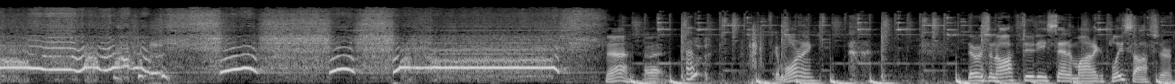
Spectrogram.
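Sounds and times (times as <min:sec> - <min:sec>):
shrieking vacuum cleaner: 0:00.0 - 0:06.0
speech: 0:06.0 - 0:08.4, 0:09.7 - 0:11.7.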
